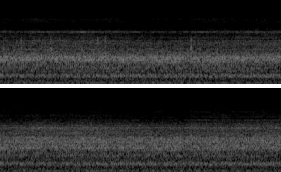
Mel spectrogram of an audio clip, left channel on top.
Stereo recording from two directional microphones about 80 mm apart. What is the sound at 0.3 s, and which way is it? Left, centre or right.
Train, right.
